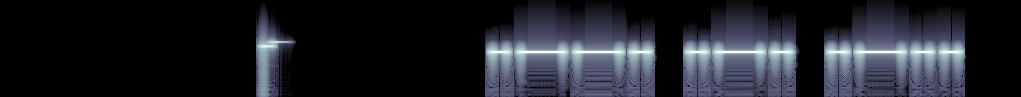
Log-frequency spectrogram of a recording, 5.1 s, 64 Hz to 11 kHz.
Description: Morse code, heard as a keyed tone, about 17 wpm, 700 Hz. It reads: PRL
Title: USA Call Sign Postfixes - 3 Letters 17wpm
